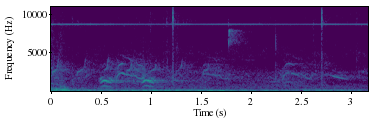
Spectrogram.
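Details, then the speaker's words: Ranch electric fence energizer checked while fixing a fence problem: a faint sharp snap or tick repeats about every second and a half over birdsong. Each tick is the electric pulse going out, so it is pulsing normally. "hear that snap I think you can hear it it's like a little tick so that tick is the electric pulse going out into this"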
